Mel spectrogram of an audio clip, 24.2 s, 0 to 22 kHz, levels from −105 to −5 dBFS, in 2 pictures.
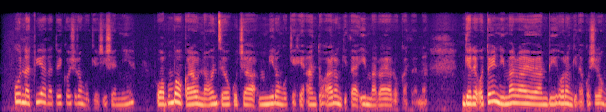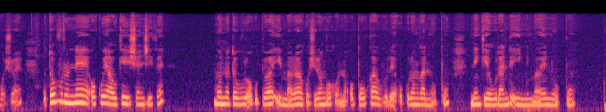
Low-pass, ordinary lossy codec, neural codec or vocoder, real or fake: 14.4 kHz; AAC, 64 kbps; none; real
